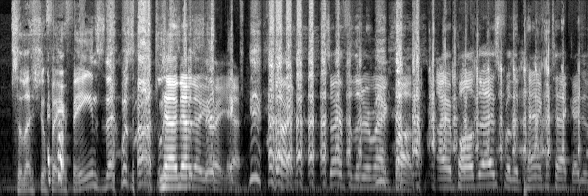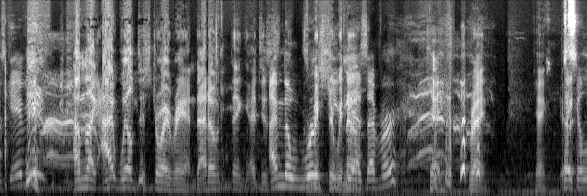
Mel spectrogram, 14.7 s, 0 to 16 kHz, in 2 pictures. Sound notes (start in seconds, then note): 4.1 chuckling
